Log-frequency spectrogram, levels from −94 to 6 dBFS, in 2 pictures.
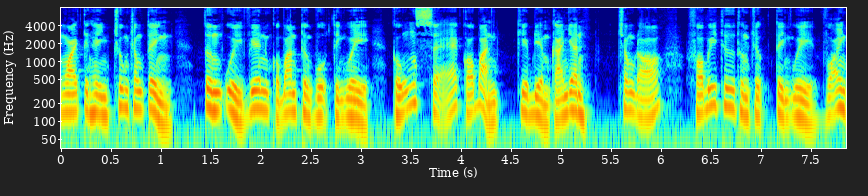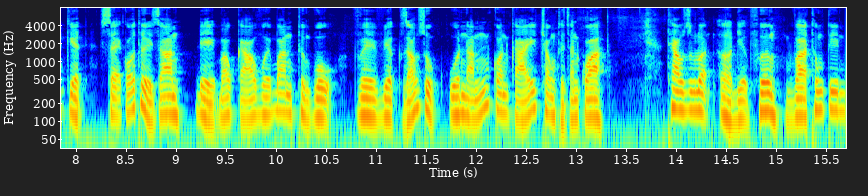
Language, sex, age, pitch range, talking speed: Vietnamese, male, 20-39, 115-150 Hz, 255 wpm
